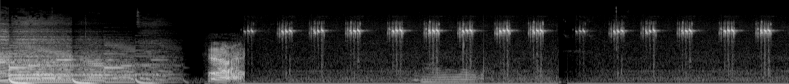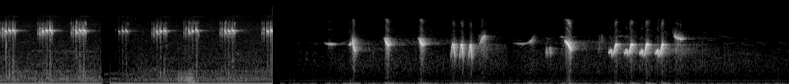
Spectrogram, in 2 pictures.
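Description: An insect chirping in a fast, even rhythm of about three chirps a second, which cuts off suddenly, followed by a bird chirping in short, irregular bursts for a few seconds. Background music fades out just before the chirping starts.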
